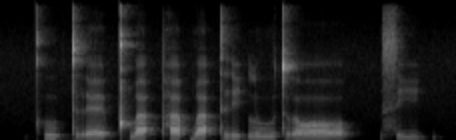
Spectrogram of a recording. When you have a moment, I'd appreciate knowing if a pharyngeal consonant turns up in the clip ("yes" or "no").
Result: no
